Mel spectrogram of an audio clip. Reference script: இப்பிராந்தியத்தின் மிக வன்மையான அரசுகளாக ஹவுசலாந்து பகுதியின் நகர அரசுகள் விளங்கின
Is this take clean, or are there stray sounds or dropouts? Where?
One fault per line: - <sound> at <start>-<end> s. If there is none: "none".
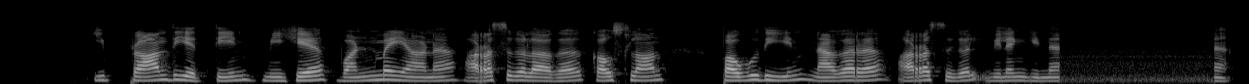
none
